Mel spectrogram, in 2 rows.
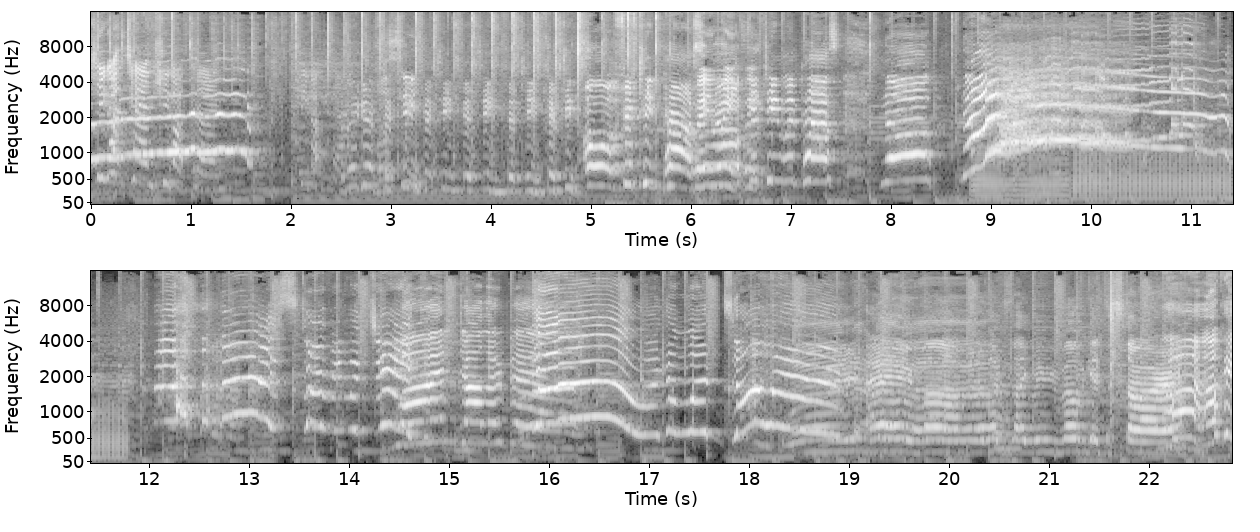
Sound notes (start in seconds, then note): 8.7 screaming; 10.1 sad noise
